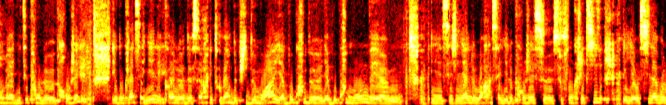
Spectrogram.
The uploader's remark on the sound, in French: Mon tout 1er épisode avec une invitée enregistré à distance. Je ne suis pas parvenue à gommer l'ensemble des petits bruits parasites.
